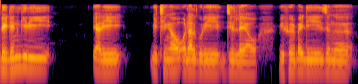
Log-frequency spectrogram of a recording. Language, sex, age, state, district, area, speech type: Bodo, male, 30-45, Assam, Udalguri, urban, spontaneous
